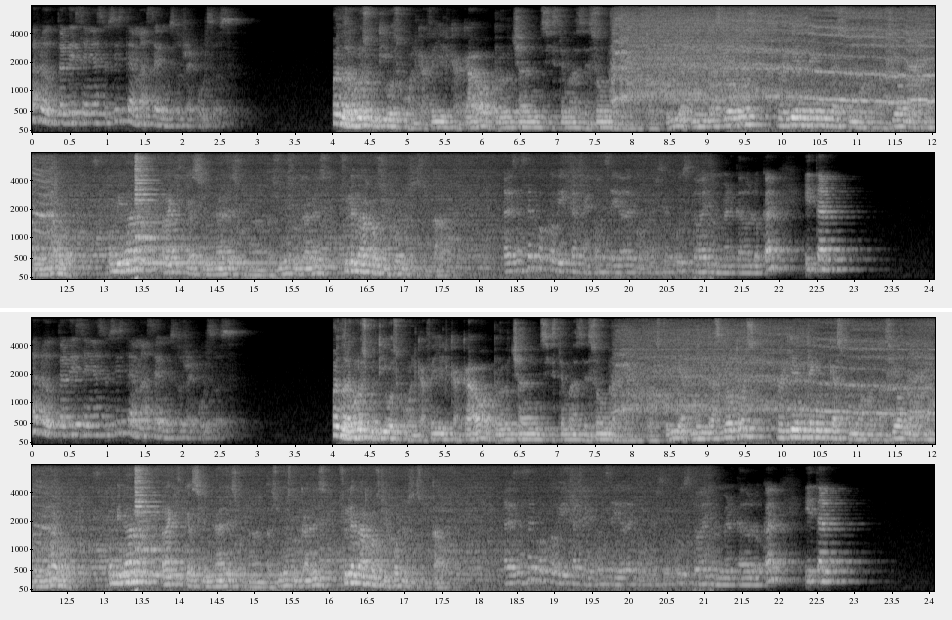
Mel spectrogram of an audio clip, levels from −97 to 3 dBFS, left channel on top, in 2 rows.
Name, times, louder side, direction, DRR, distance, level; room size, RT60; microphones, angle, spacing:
voice 1, 0.0-2.6 12.9-13.1 18.3-22.7, equal, 40° left, -2 dB, 0.7 m, -33 dB
voice 2, 4.0-9.6 9.9-12.5 13.0-17.6, right 1 dB, 55° right, -1 dB, 0.5 m, -25 dB
sound 1, 7.7-13.8, left 4 dB, 75° left, 0.3 m, -33 dB
sound 2, 9.2-21.1, equal, 75° right, 0.9 m, -39 dB
sound 3, 13.4-17.0, left 1 dB, ahead, 0.6 m, -32 dB
2.1 x 2.0 x 3.5 m, 0.93 s
head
